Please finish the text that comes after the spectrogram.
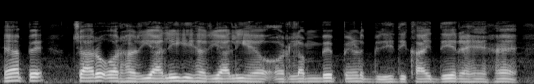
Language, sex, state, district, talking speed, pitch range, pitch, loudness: Hindi, male, Jharkhand, Ranchi, 180 wpm, 130-150 Hz, 140 Hz, -15 LUFS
